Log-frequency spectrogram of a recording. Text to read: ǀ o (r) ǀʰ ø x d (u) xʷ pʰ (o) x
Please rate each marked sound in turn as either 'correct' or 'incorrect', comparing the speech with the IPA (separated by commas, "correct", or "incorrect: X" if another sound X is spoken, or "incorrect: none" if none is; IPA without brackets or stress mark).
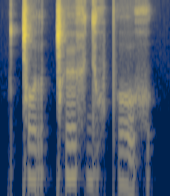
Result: correct, incorrect: y, correct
